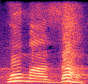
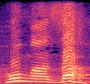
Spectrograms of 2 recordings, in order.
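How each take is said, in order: No difference in how they are said.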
